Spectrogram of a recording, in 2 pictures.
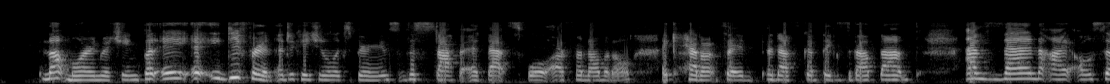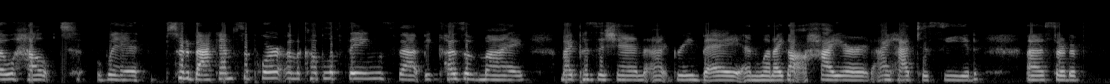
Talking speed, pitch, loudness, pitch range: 170 wpm, 215 Hz, -26 LUFS, 200-245 Hz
